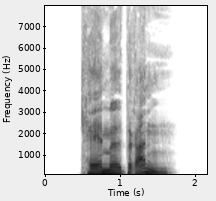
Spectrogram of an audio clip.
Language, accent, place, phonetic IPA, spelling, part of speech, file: German, Germany, Berlin, [ˌkɛːmə ˈdʁan], käme dran, verb, De-käme dran.ogg
- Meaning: first/third-person singular subjunctive II of drankommen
